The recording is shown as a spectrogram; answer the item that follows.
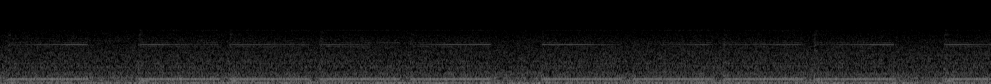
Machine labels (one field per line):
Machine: slide rail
